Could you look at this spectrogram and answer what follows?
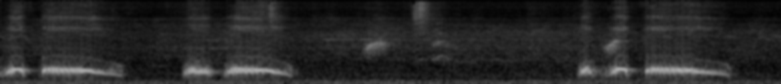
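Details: Spotted dove cooing in khu kham and ok rong style: three low phrases, each a quick double note and then a drawn-out falling coo. A pause in the middle carries faint high chirps.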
